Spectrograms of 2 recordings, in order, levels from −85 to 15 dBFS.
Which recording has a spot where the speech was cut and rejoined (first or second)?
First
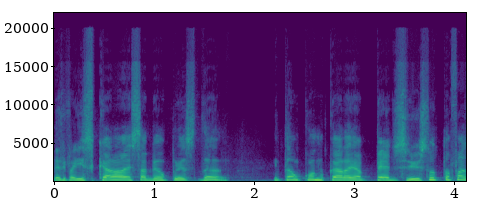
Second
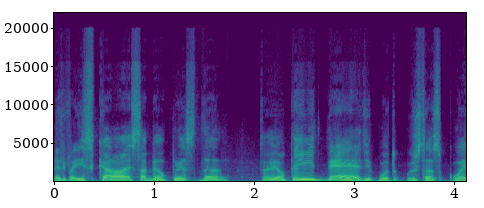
second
